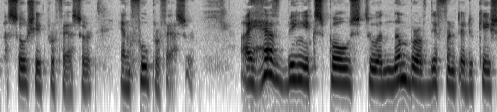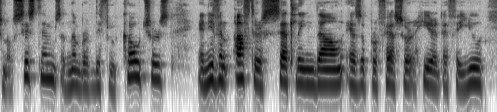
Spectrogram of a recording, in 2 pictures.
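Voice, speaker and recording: Mellow middle-aged man. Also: a little high. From Brazil. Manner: measured, formal, articulate. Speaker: university professor, guest speaker. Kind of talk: prepared recorded talk.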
